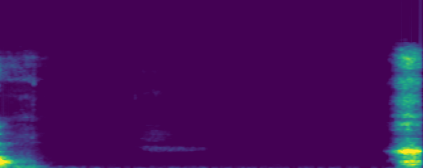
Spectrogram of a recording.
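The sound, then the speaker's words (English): A sharp, breathy sneeze bursts out at the start, then a long stretch of near silence before another brief noisy burst cuts in at the very end. “Bless me. Bless you.”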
